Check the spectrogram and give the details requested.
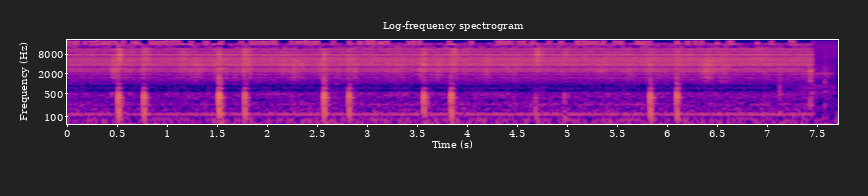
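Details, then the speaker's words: Dullness to percussion over the right lower lung, where crackles and decreased breath sounds were also heard in a teaching case: paired short, flat taps with little ringing, suggesting consolidation beneath. "appreciate dullness to percussion again in that right lower lobe or that right lower lung space"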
